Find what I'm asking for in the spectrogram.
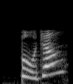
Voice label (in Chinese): buzhang, changsha man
